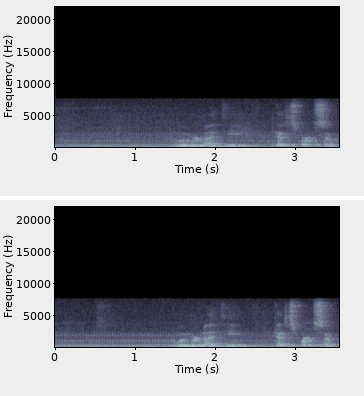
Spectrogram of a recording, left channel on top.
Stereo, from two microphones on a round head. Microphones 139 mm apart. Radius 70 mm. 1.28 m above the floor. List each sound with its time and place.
1.4 s a man speaking: 65° right (ahead or behind), 1.4 m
